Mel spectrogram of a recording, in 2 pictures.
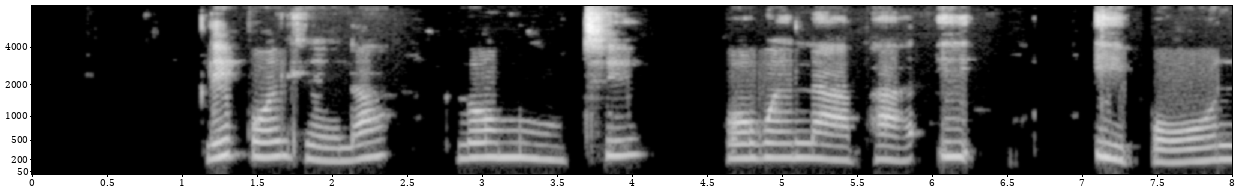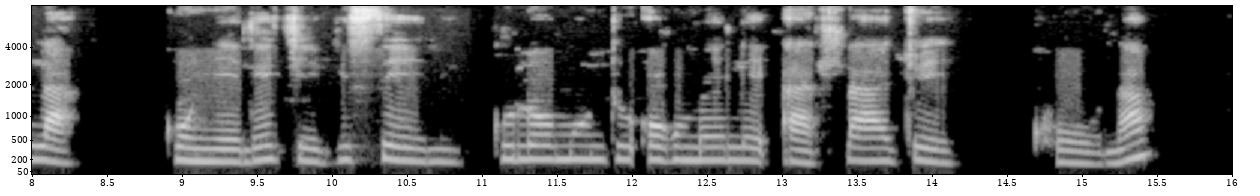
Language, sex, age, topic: North Ndebele, female, 36-49, health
